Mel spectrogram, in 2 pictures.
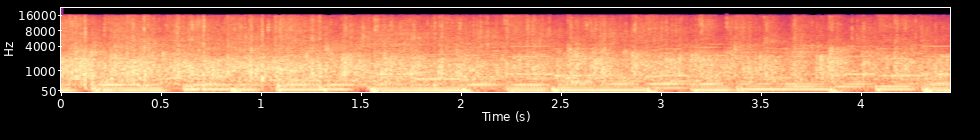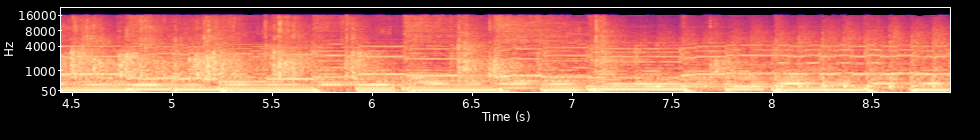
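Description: Studio audience at a comedy game show clapping along over loud rhythmic music with a pulsing bass beat, the applause a constant wash blended into the music.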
